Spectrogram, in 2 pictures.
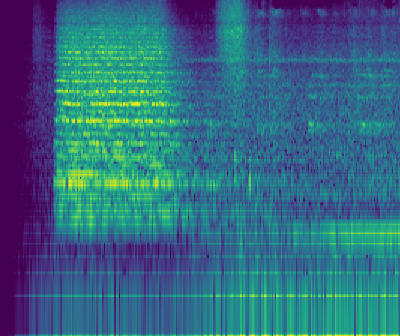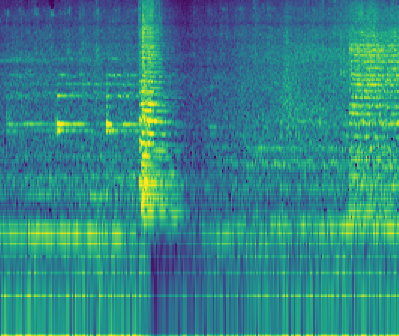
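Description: Freight train with diesel locomotives passing close by, its locomotive horn sounding a blast about a second in, a short, loudest blast around seven seconds, and another starting near the end, over the steady rumble of the train.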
